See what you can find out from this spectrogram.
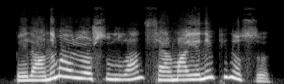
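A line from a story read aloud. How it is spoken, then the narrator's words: Shouting. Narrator (Turkish): diye bağırdı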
